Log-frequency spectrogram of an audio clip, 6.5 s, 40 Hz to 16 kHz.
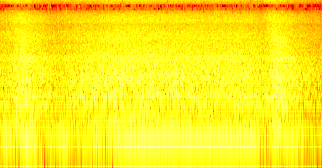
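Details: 1969 Chevelle SS big block, sat 37 years: revs rise and fall through a couple of blips with an uneven, lumpy beat, not a clean pull. Pyrometer finds cylinder 3 coolest at about 350°. Rough-running misfire, cause unconfirmed; plug wire swap planned first.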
